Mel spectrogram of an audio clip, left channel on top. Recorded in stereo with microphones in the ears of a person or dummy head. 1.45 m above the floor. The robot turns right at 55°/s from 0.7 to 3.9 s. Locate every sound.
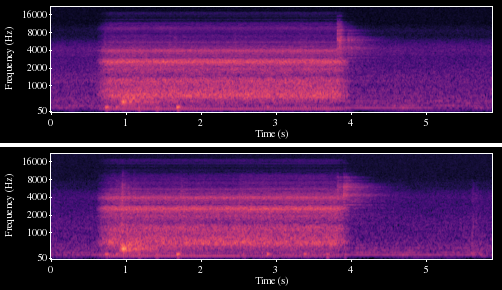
0.9 s a whoosh: 85° right, 3.5 m; by 1.2 s 80° right, 3.5 m
3.8 s cutlery clinking: 50° left (ahead or behind), 9 m; by 3.9 s 45° left (ahead or behind), 9 m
